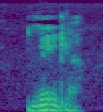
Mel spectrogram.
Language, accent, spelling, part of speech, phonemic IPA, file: English, Southern England, Jäger, noun / proper noun, /ˈjeɪɡə/, LL-Q1860 (eng)-Jäger.wav
- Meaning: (noun) Alternative form of jaeger; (proper noun) Clipping of Jägermeister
